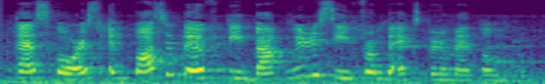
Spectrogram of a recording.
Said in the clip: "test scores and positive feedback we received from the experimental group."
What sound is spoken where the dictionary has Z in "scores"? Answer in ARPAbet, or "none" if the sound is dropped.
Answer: S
